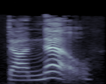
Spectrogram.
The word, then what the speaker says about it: Darnell: Darnell accent on the last syllable and St.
